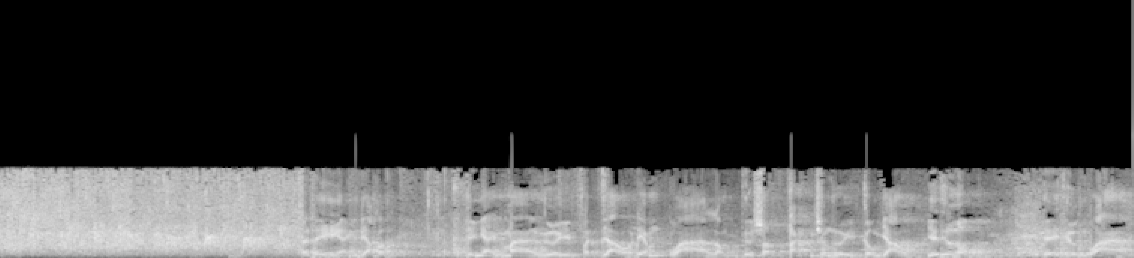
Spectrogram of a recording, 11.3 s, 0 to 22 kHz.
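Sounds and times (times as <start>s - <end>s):
church congregation applauding: 0.0s - 3.3s
speech: 3.0s - 11.3s
laughter: 9.6s - 11.3s.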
